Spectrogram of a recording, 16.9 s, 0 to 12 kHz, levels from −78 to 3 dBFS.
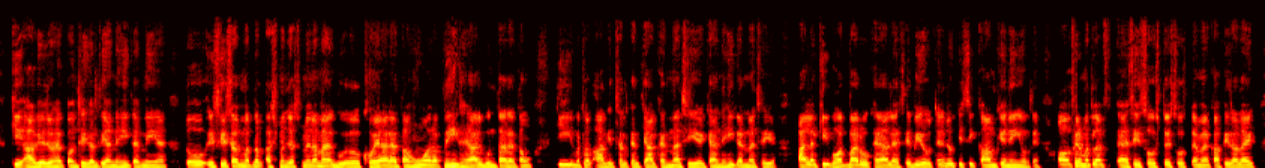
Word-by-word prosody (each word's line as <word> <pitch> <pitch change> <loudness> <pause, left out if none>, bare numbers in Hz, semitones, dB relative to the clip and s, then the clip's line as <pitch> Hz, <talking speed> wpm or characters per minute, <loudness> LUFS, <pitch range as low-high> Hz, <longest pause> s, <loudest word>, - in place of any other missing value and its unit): कि 155 - +3
आगे 130 +3 +4
जो 135 - +4
है, 135 +1 +2
कौन-सी 130 +2 0
गलतियाँ 125 +1 +1
नहीं 120 +2 0
करनी 120 0 0
है, 120 0 -2 0.3
तो 160 0 +2
इसी 150 +4 +1
सब 155 0 +2
मतलब 145 +1 -1
असमंजस 135 +1 -1
में 145 0 -1
ना, 155 - +1
मैं 160 -4 +2
गो 125 +1 +1
खोया 135 +2 +3
रहता 130 -2 +1
हूँ 135 +3 +2
और 140 - +3
अपने 145 +1 +1
ही 160 - +5
ख़्याल 135 0 +2
बुनता 125 +2 +1
रहता 130 -2 -1
हूँ 130 0 -3 0.3
कि 140 -1 +2
मतलब 135 +1 -3
आगे 125 +1 -1
चल 125 0 -5
कर 130 0 -3
क्या 125 +1 0
करना 125 +3 0
चाहिए, 125 0 0
क्या 130 +2 0
नहीं 125 +4 0
करना 125 -2 0
चाहिए। 120 +1 -4 0.3
हालाँकि 145 +4 +2
बहुत 130 -2 +1
बार 145 0 +2
वो 145 - +2
ख़्याल 130 0 +1
ऐसे 125 +2 -2
भी 140 +1 +1
होते 135 +1 -1
हैं, 160 - -4
जो 170 - +2
किसी 160 0 -3
काम 130 -4 0
के 135 +1 -1
नहीं 125 -1 +1
होते 115 0 -6 0.3
और 150 0 +2
फिर 170 +1 +1
मतलब 150 -1 +1 0.2
ऐसे 130 +1 0
ही 145 - +3
सोचते-सोचते, 130 0 -2
मैं 135 -1 -1
काफ़ी 125 +2 -1
ज़्यादा 130 0 +1
एक 130 -2 -1
130 Hz, 230 wpm, -20 LUFS, 125-140 Hz, 0.3 s, ही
